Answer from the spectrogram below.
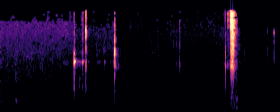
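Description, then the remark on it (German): A beer bottle being opened: a few sharp metallic clicks from the cap, then one loud, bright pop with a brief hiss. A low steady hum runs underneath, and no one speaks. “Gut, dann machen wir es mal auf.”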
